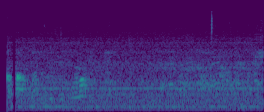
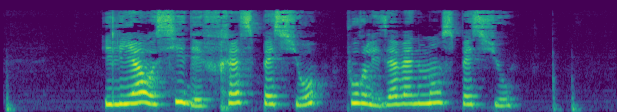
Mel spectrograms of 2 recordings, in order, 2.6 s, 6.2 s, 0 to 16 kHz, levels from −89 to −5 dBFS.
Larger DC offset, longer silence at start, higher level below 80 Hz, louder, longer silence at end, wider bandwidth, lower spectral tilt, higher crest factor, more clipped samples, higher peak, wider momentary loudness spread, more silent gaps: neither; about the same, 0.05 s vs 0.05 s; second, -90 dBFS vs -58 dBFS; second, -55 LUFS vs -16 LUFS; second, 0 s vs 1.05 s; second, 10 kHz vs 11.5 kHz; first, -4 dB/octave vs -2 dB/octave; first, 22 dB vs 16 dB; neither; second, -32 dBFS vs -2 dBFS; second, 7 LU vs 11 LU; neither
